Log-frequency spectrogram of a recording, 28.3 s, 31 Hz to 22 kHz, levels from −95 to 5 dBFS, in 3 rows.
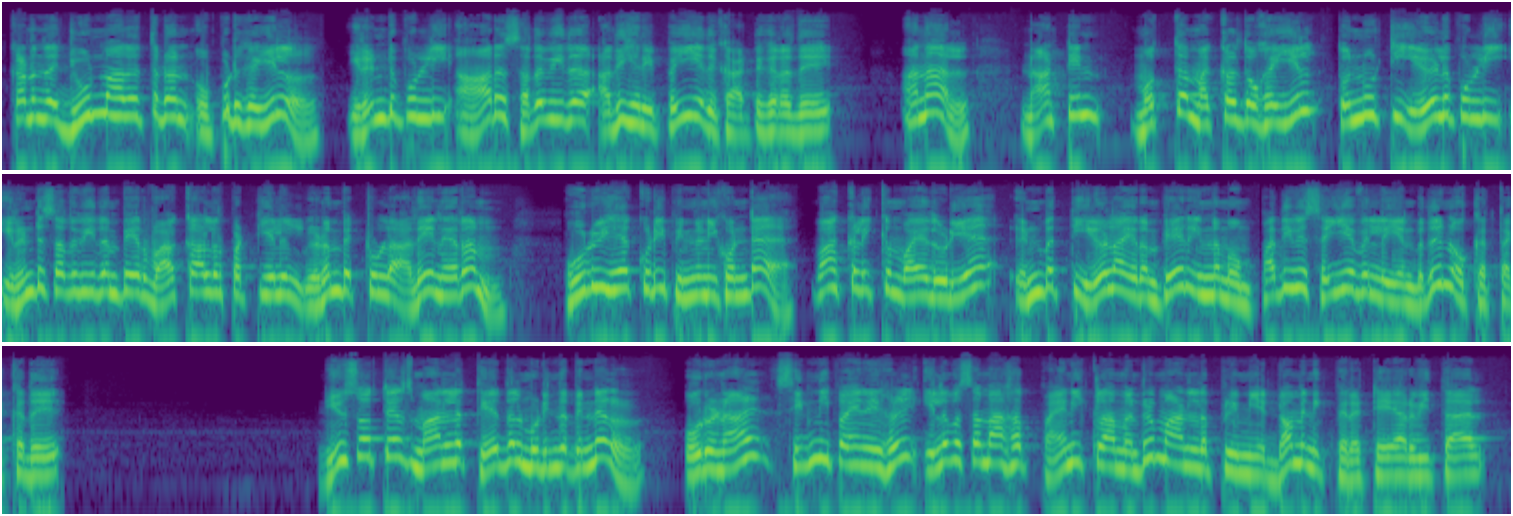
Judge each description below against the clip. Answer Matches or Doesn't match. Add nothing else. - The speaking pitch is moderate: Doesn't match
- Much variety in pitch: Matches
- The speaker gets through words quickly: Doesn't match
